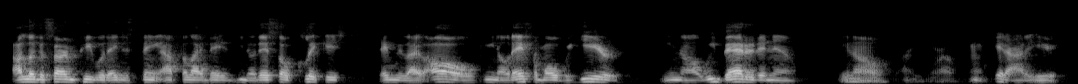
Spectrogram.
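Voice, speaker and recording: The speaker has a Southern US accent. Their loudness swings widely. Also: man, fairly low pitch for a man, moderate pace. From US South. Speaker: live streamer. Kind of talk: casual chat. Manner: halting, repetitive.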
